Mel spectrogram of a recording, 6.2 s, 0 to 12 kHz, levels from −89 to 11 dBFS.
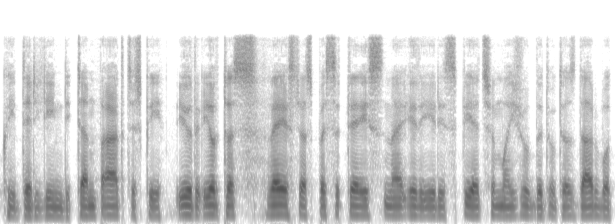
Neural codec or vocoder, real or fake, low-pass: codec, 16 kHz, 0.5 kbps, FunCodec, trained on LibriTTS, 25 frames a second; fake; 7.2 kHz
